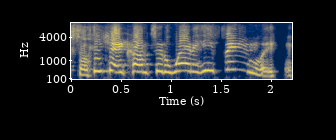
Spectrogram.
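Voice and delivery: quick, high-pitched outraged pleading; incredulous protest. Retold or imitated. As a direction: argue he's family after all. Retold own reaction about wedding.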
